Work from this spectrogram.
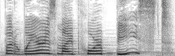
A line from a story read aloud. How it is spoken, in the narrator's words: said Beauty anxiously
